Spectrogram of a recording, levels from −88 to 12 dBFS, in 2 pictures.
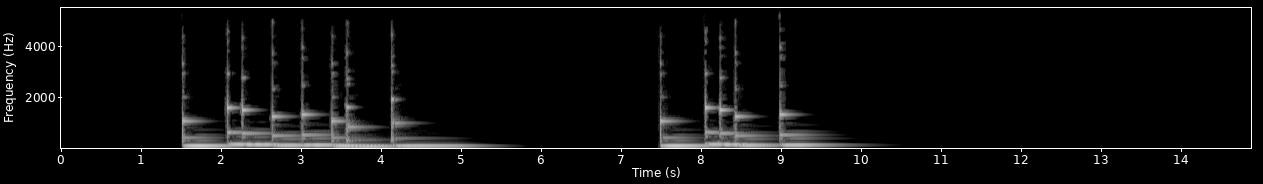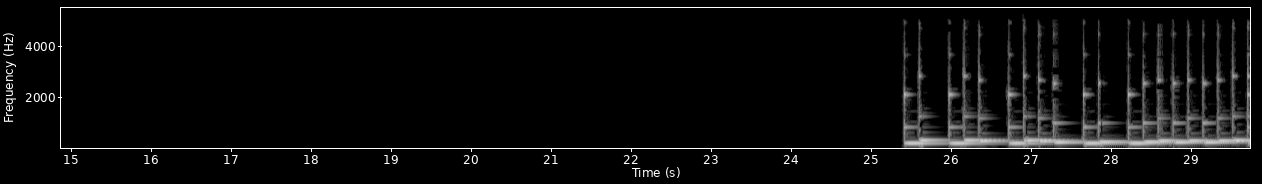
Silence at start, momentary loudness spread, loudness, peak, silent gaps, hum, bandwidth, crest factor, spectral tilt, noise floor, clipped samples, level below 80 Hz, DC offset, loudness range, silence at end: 1.5 s; 8 LU; -19 LUFS; -4 dBFS; 6.47-7.46 s, 11.25-25.38 s; none; 5.2 kHz; 18 dB; -11 dB/octave; under -90 dBFS; under 0.1%; -44 dBFS; under 0.1%; 11 LU; 0 s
